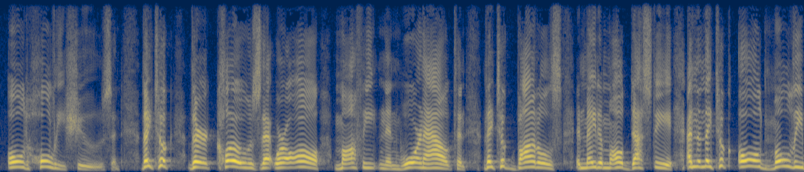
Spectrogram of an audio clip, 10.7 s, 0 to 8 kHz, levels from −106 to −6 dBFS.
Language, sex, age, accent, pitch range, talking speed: English, male, 40-59, American, 200-265 Hz, 175 wpm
